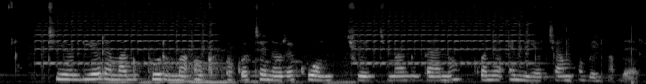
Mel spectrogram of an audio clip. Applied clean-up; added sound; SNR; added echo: none; Bowed string instrument; 15 dB; none.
